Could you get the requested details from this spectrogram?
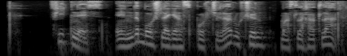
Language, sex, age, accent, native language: Uzbek, male, 25-34, Buxoro, Uzbek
